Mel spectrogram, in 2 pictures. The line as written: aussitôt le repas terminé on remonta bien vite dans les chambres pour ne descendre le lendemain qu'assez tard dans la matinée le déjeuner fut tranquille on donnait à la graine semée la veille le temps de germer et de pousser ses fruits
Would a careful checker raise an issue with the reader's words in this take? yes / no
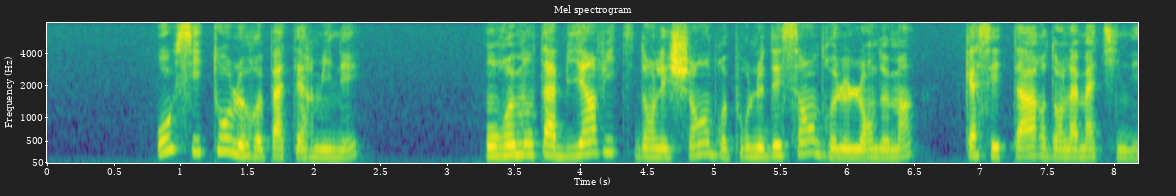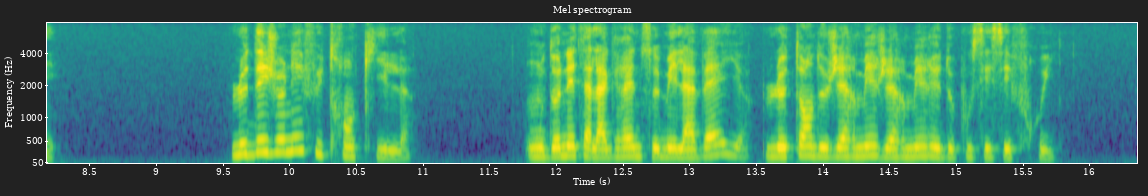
yes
